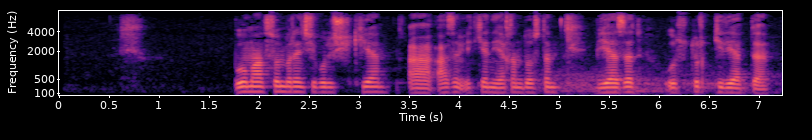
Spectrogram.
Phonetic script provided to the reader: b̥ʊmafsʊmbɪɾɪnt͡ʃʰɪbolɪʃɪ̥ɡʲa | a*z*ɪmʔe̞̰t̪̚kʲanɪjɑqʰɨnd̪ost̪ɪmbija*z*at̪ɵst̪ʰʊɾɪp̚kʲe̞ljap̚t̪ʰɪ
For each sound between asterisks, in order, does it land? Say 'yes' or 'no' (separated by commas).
yes, yes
